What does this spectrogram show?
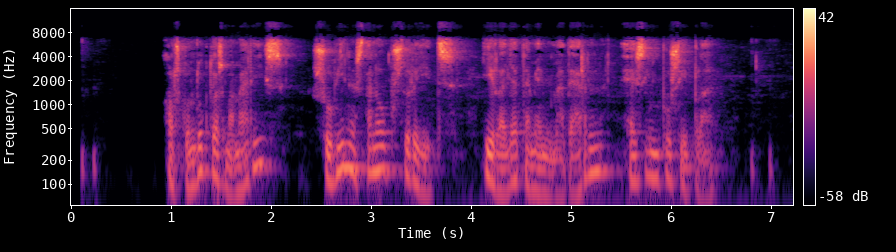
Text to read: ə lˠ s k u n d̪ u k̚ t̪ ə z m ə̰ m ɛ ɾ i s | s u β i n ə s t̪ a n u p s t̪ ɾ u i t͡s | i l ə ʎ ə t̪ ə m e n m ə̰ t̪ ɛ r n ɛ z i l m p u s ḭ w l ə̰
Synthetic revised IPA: ə lˠ s k u n d̪ u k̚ t̪ ə z m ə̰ m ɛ ɾ i s | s u β i n ə s t̪ a n u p s t̪ ɾ u i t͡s | i l ə ʎ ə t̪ ə m e n m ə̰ t̪ ɛ r n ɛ z i m p u s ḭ b l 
